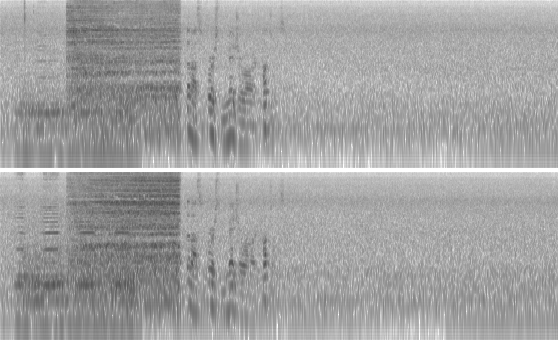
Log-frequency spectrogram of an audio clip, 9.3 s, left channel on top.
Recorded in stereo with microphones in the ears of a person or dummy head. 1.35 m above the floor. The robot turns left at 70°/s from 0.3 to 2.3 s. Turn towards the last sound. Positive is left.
turn(degrees=10)  # may be behind; listen again after turning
